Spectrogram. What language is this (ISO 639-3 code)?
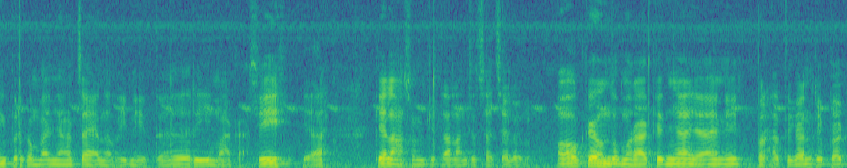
ind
